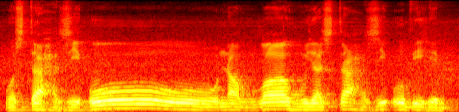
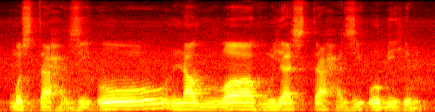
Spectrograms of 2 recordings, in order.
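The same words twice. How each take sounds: The two takes are said the same way.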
